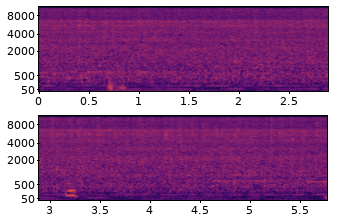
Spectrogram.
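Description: A river rushes loudly and without pause, a broad steady roar that fills the scene, with a couple of faint knocks and brief low sounds underneath.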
